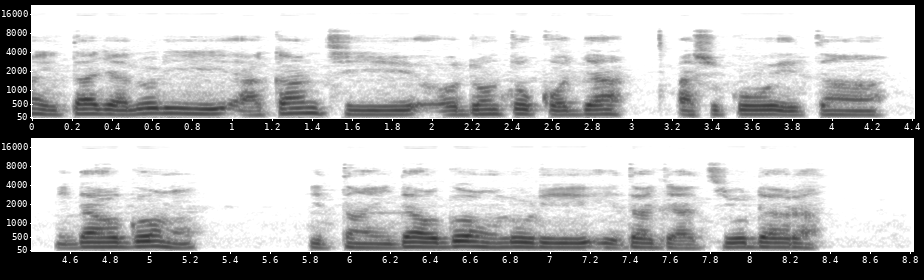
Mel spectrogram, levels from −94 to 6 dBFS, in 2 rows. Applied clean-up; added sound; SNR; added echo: none; none; none; none.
